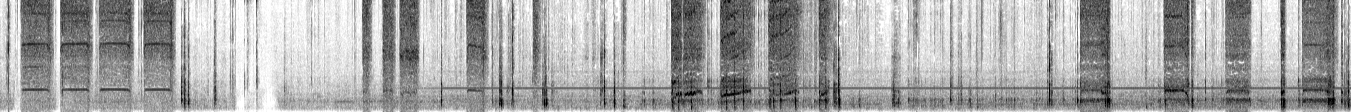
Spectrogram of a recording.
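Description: A cordless screwdriver whirring in many short bursts as screws are driven. There are four quick bursts at the start and more in clusters later, between clicks and rattles of screws and parts being handled.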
